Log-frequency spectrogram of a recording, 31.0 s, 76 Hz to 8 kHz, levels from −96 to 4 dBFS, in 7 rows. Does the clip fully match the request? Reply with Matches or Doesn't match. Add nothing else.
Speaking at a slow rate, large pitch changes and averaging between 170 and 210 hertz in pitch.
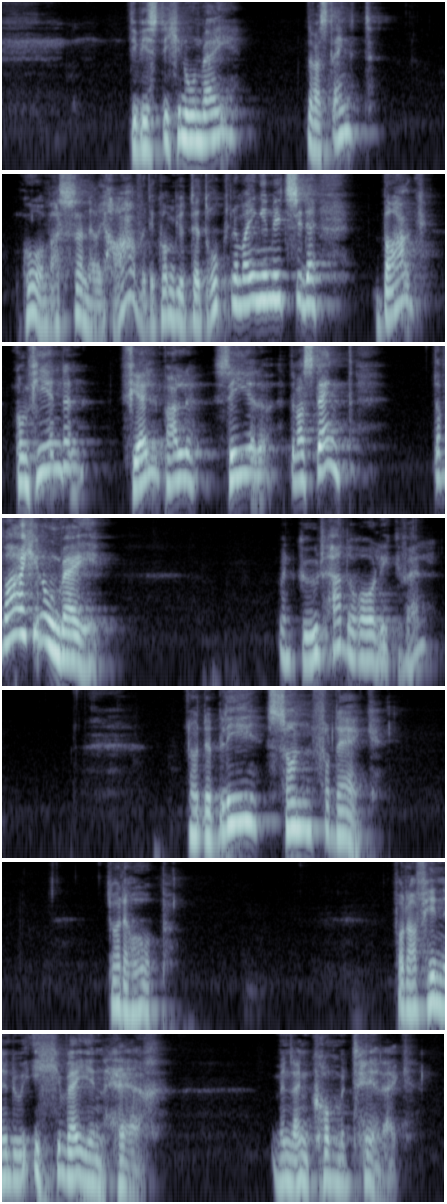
Matches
